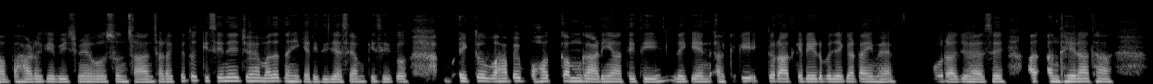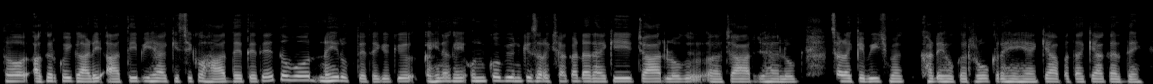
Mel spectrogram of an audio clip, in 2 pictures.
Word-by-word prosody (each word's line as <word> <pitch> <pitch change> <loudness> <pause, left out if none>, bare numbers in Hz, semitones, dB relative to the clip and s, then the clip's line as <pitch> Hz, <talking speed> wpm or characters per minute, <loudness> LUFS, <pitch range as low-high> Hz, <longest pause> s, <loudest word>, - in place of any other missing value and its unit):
पहाड़ों 125 +1 +1
के 135 0 +1
बीच 130 0 -2
में 130 0 +1
वो 130 0 +1
सुनसान 125 -2 0
सड़क 125 0 -2
पे 155 - -2
तो, 185 +4 0
किसी 155 0 -2
ने 165 +1 +3
जो 160 - +2
है 155 - +3
मदद 150 0 +1
नहीं 135 -1 +1
करी 120 -2 -2
थी। 120 0 -3
जैसे 125 +1 0
हम 125 0 -2
किसी 130 -1 -3
को 130 - +1 0.5
एक 145 -3 +3
तो, 155 -2 +3
वहाँ 140 0 +2
पे 155 - +2
बहुत 145 0 +1
कम 145 -1 +3
गाड़ियाँ 130 -1 +2
आती 130 +1 -2
थीं। 130 +1 +2 0.2
लेकिन 130 0 +1
अ, 125 +1 -2
क्योंकि 145 +4 -2
एक - - -8
तो 145 - +3
रात 130 -3 +3
के 140 - 0
डेढ़ 135 0 +2
बजे 130 0 +3
का 135 - +1
टाइम 130 -1 0
है, 125 - -1 0.4
पूरा 135 -1 +1
जो 130 +1 -1
है 130 0 +3
ऐसे 130 +2 0 0.3
अ - - +6 0.2
अंधेरा 135 +1 +4
था। 130 -1 -1 0.5
तो 145 -1 +3 0.2
अगर 150 +3 +1
कोई 155 -1 +2
गाड़ी 140 -1 +2
आती 130 +4 +1
भी 150 0 -3
है, 145 -1 +3
किसी 140 +1 -5
को 155 +1 -2
हाथ 130 -1 +2
देते 140 0 0
थे, 170 +1 +2
तो 205 0 +1
वो 195 0 +3
नहीं 160 +2 +5
रुकते 155 -5 -1
थे। 130 - -1
क्योंकि 135 +2 -1 0.2
कहीं 140 +1 +1
न - - 0
कहीं 150 0 +1
उनको 155 +2 +1
भी 165 0 +3
उनकी 160 0 0
सुरक्षा 145 -1 -1
का - - +2
डर 145 -1 +1
है 135 0 +1
कि 145 0 +2
4 135 -1 +2
लोग 130 0 0 0.2
अ, 125 -1 +1
4 130 -1 +1
जो 130 0 -4
हैं 130 0 0
लोग 125 +1 -3 0.3
सड़क 145 -2 +3
के 145 - +3
बीच 140 0 +1
में 135 -1 +1 0.2
खड़े 135 -1 +1
होकर 130 0 0
रोक 140 +1 -1
रहे 130 -1 +1
हैं, 125 0 0
क्या 135 -2 +2
पता, 130 0 -2
क्या 130 0 -1
कर 130 -1 +2
दें। 120 -1 -3
135 Hz, 260 wpm, -26 LUFS, 130-145 Hz, 0.5 s, अ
